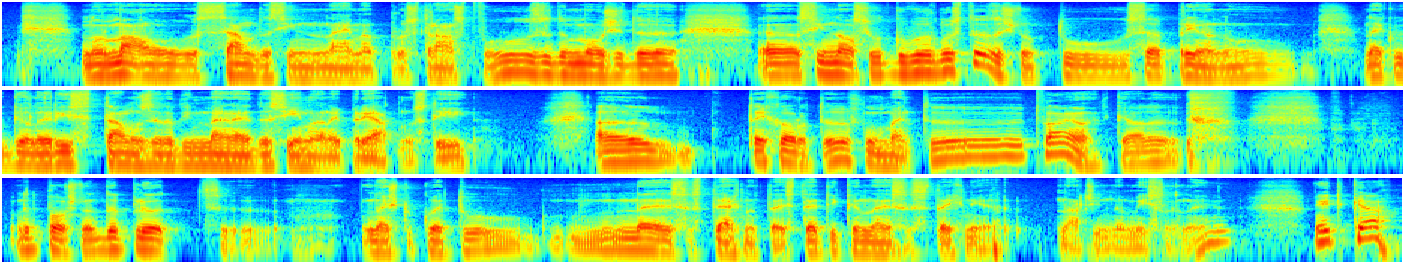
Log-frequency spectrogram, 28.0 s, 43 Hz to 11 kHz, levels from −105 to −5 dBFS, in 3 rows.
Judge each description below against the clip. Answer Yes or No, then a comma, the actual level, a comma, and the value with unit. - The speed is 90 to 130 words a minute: Yes, average, 120 wpm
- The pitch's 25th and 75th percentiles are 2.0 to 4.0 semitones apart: No, average, 4.4 semitones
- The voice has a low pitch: Yes, very low, 95 Hz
